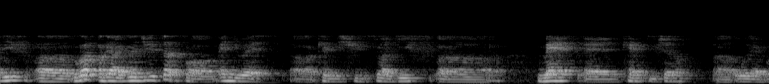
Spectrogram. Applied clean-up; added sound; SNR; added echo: none; none; none; reverberation time 0.6 s.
